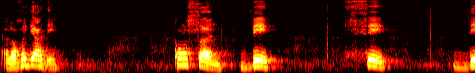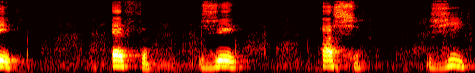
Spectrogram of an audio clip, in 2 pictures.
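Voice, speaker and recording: A woman teacher works through letters and syllables at a very slow, deliberate pace, sounding out each one patiently. Her voice sits somewhat low and dark, mellow in tone. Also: gravelly. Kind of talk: reading and spelling lesson.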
